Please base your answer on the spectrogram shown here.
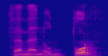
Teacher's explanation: الراء هنا مشددة، فينبغي يعني إذا وقفنا عليها أن نبين هذا التشديد، فمن اضطر هكذا. · Term: الراء مشددة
